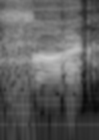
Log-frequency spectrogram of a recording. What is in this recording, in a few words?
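Speech Sound Russian Common AWACS Numbers; DCS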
